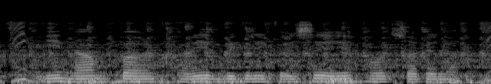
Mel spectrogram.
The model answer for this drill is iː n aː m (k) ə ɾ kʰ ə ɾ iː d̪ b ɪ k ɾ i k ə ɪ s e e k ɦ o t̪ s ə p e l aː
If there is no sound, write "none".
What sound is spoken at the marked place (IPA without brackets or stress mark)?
p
